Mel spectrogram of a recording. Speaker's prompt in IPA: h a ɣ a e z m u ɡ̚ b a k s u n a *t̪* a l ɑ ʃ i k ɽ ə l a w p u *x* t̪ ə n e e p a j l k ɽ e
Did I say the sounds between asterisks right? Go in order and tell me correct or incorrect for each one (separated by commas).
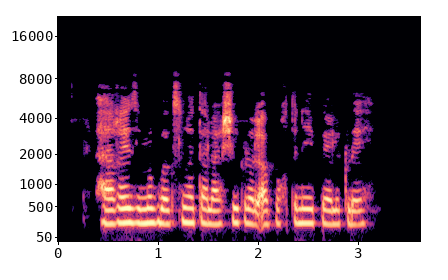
correct, correct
